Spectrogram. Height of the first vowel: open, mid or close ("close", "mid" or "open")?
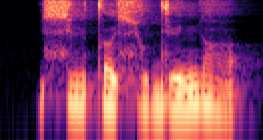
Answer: close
